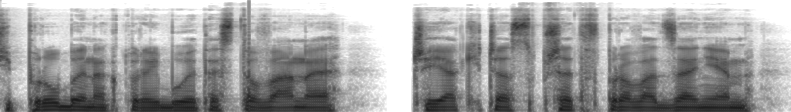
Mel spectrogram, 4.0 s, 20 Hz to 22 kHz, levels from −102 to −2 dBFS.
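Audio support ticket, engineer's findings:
Repeated buffer: brief clicks at 1.24 s after "próby na której były" (chunk played twice more) and 2.98 s after "czy jaki czas przed" (once more). Output underrun, about 1.33 ms chunks, fits a 64-sample buffer.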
